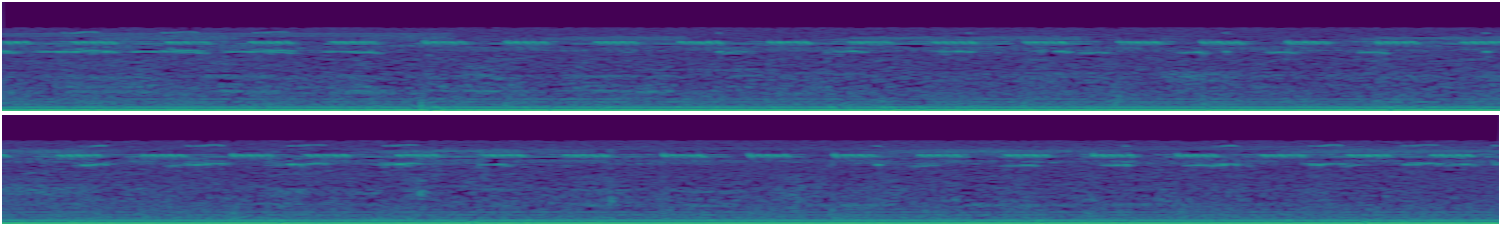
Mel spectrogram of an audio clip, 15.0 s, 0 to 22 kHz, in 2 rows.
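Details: Crickets in eastern Botswana's wilderness at 2:30 AM, 21 May 2016, keep up a continuous high pulsing trill with a second steady lower-pitched caller, over an unbroken low hum.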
